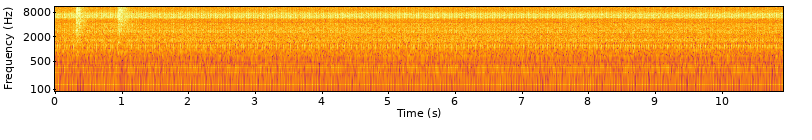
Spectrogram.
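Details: Peugeot Elyseo 50 two-stroke scooter on its first run after a new cylinder was fitted, idling with a steady ticking knock about three or four per second. The owner then inspects under the variator cover; the cause is suspected but not confirmed.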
